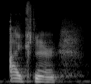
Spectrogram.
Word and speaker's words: Eichner: talking about where like Billy Eisner was basically how have you say his name I'm sorry yeah Eichner um sounded like that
